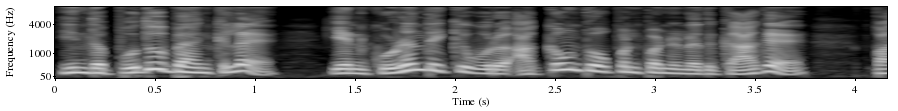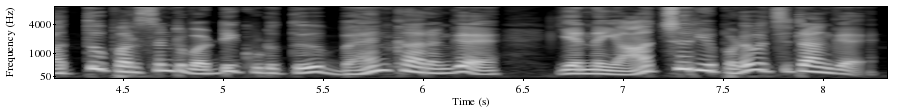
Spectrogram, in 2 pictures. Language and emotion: Tamil, surprised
